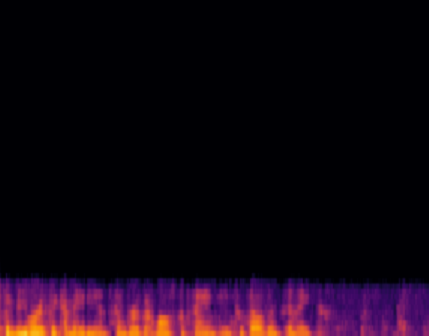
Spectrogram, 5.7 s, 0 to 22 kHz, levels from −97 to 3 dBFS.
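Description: From start to end the speech carries G.729 codec damage, plainly audible: rebuilt at 8 kbit/s from a tract filter and sparse pulses, it sounds rough and synthetic, nothing above about 3.6 kHz.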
